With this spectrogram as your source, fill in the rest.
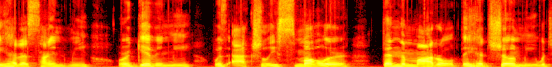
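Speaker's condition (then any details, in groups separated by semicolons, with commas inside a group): Cerebral palsy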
